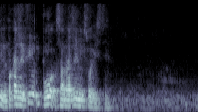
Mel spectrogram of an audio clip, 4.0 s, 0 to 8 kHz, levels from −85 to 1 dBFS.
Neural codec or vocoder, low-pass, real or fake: codec, 16 kHz, 4 kbps, FreqCodec, smaller model; 7.2 kHz; fake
